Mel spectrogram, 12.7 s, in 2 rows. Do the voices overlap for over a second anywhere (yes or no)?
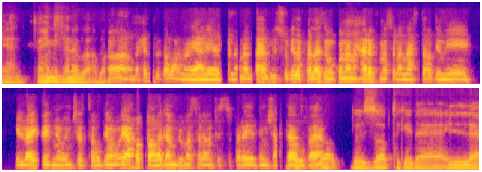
no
